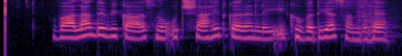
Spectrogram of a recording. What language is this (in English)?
Punjabi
